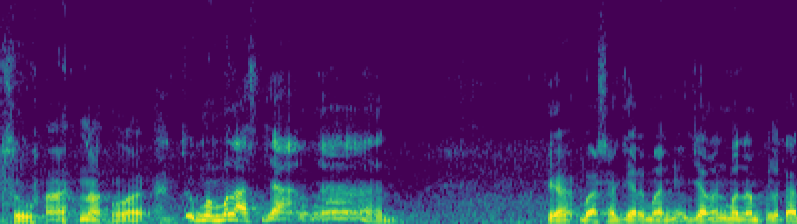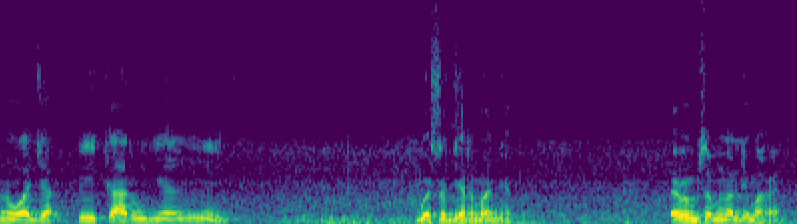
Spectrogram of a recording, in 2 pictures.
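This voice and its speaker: A man's voice: medium pitch, a little slow, long pauses, slight background noise, rough recording. A man preaching an Islamic lecture, joking with his audience and constantly addressing them as "Pak", dropping "subhanallah" between points. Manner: animated and joking, often addressing listeners as "Pak". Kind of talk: lively religious lecture with audience questions.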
